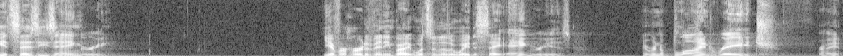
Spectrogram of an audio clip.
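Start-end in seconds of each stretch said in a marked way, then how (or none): none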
